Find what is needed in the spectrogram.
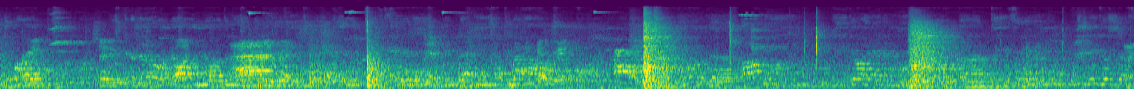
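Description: Background music with singing, played over a gym's sound system. A few sharp thuds and knocks from the workout cut through it, the loudest about five and ten seconds in.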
